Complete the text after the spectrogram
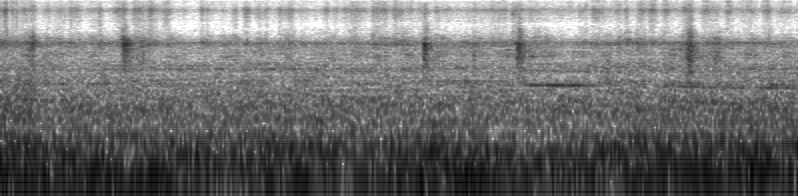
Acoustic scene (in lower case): bus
